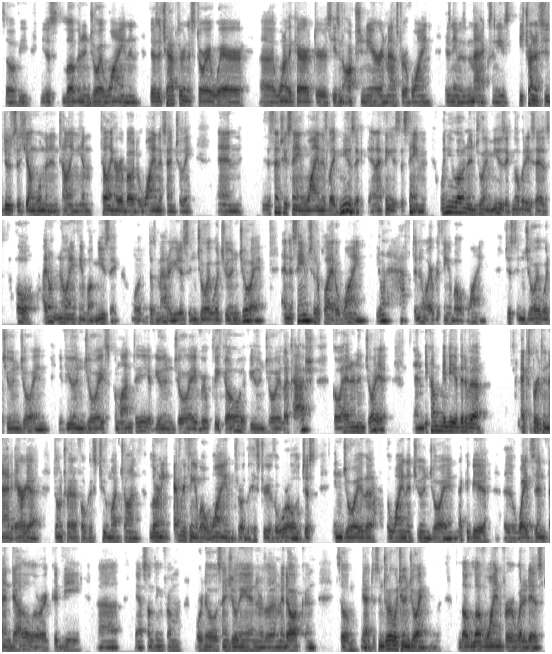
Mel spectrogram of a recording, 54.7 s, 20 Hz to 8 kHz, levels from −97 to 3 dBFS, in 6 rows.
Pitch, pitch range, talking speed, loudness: 95 Hz, 90-110 Hz, 220 wpm, -25 LUFS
